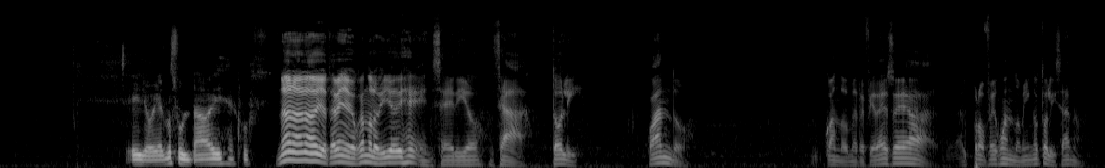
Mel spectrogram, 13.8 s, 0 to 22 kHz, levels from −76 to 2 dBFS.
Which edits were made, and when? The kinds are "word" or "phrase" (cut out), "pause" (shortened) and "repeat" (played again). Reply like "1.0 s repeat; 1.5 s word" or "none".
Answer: none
